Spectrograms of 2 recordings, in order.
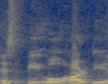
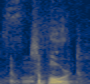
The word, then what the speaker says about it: sport: people support support yeah they don't pronounce s p o r t as sport they pronounce it as support okay so there you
